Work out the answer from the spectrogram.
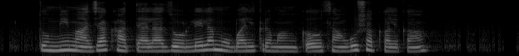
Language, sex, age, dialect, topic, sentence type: Marathi, female, 41-45, Standard Marathi, banking, question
